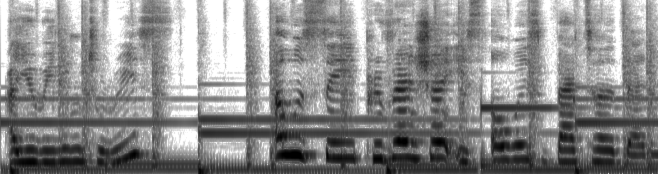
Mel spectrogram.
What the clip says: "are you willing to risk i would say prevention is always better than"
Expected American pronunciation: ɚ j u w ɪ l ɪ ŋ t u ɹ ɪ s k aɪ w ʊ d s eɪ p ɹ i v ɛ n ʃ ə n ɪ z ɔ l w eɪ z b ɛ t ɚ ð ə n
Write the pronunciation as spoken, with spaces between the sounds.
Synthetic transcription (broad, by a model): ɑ j u w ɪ l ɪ ŋ t u ɹ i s aɪ w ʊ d s eɪ p ɹ i v ɛ n ʃ ə n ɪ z ɔ l w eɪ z b ɛ t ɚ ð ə n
